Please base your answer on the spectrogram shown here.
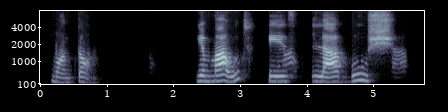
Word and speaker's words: menton: This is O N sound. And this is also O N sound, menton.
